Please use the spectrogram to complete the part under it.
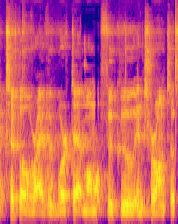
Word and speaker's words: Momofuku: So tell me about when you were at, I would hope I pronounce this right, Momofuku.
